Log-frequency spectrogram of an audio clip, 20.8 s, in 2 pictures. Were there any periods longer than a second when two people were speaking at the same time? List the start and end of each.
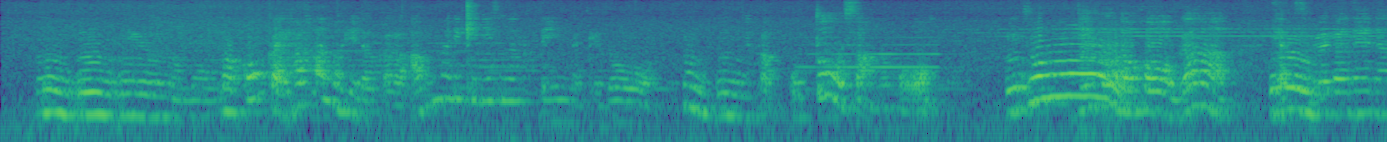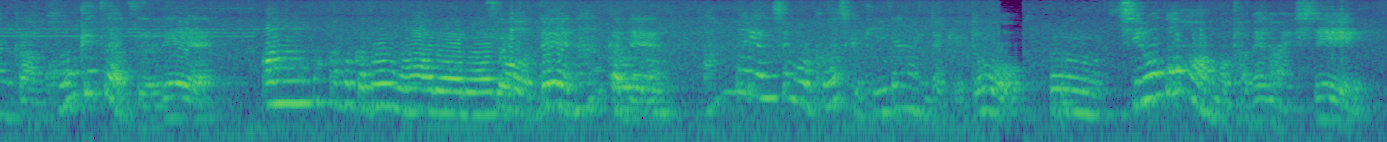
none

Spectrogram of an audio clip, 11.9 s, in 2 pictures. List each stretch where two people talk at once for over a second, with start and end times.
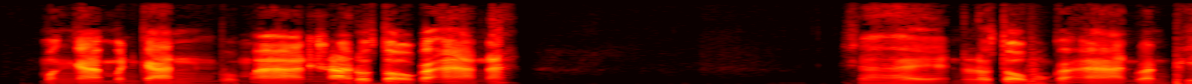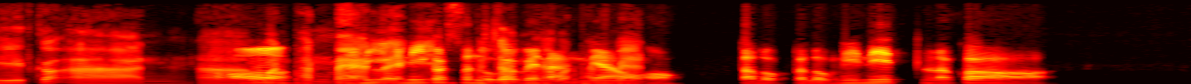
7.7-9.2

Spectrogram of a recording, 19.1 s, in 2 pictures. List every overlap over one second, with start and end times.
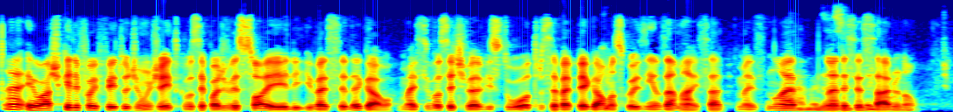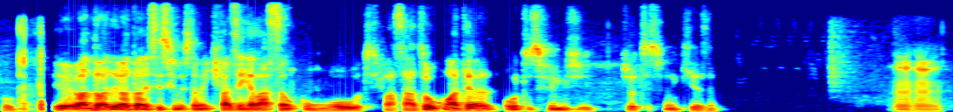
7.9-9.1

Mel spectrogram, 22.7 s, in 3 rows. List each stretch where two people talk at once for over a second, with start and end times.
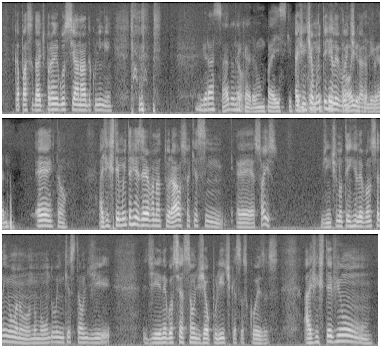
5.9-7.3

